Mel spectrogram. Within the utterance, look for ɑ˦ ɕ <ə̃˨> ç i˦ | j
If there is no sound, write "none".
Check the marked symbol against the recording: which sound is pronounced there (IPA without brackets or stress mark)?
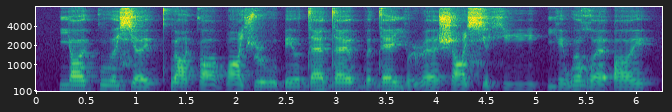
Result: ə˨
